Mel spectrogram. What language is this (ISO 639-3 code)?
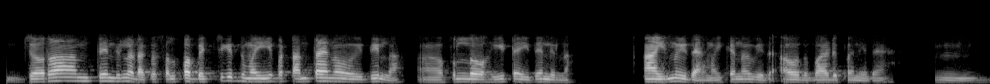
kan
